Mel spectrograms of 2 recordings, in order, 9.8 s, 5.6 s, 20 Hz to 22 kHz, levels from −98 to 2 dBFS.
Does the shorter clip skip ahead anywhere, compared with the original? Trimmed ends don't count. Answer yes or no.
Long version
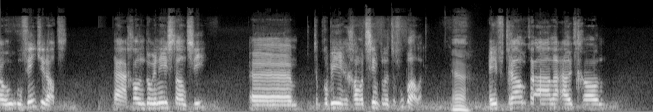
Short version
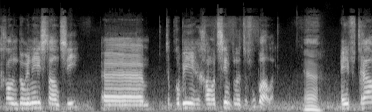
yes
